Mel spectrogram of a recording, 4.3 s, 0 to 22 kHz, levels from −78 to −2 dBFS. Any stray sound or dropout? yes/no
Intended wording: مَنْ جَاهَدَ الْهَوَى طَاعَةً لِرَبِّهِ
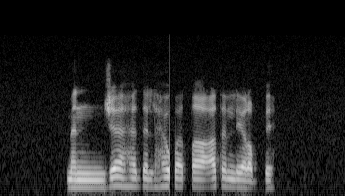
yes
